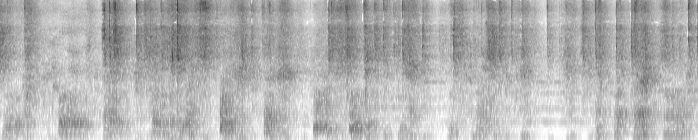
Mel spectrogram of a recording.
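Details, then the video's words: Shih Tzu in a play fight at home, with a rapid, irregular run of gruff growls and whimpery grunts, many short pulses over several seconds. "우리집에 시츄 투견 있다"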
